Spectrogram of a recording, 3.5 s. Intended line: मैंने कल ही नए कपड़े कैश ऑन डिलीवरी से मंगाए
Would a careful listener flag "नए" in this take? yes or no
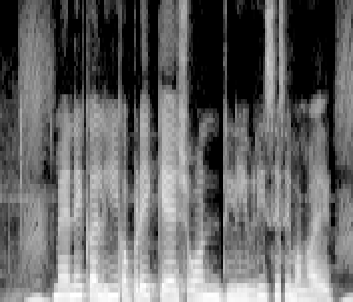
yes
